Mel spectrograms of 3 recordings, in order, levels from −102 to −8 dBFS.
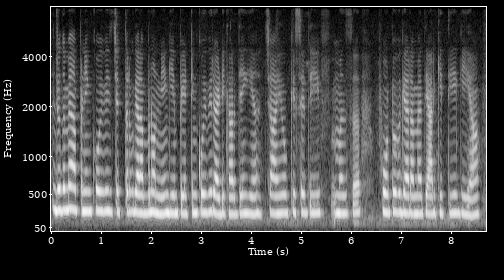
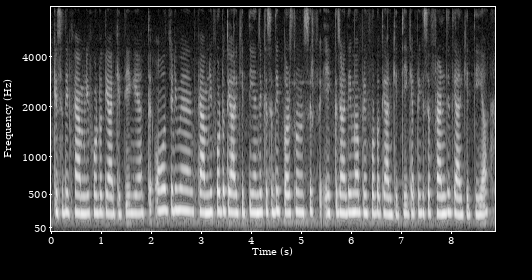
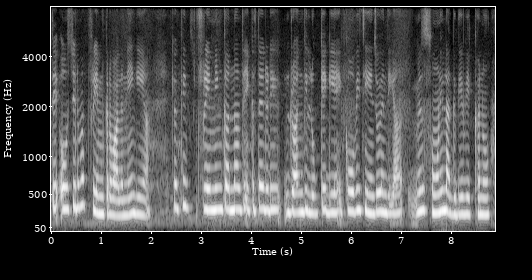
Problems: none marked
